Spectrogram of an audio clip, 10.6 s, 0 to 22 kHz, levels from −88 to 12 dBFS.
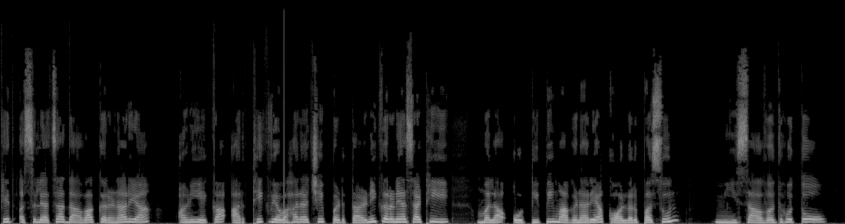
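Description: At 3.55 s, after "करणाऱ्या आणि एका आर्थिक", and at 7.54 s, after "ओ टी पी मागणाऱ्या", overlap between stream segments trims about 6 ms at 4-second segment boundaries, causing tiny skips, sharp waveform discontinuities and thin vertical spectrogram lines.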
